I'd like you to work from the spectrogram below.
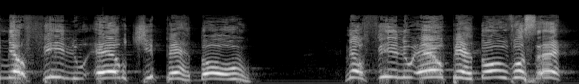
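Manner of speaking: loud, high, slow tearful plea; sobbing forgiveness. Retold or imitated. Father sobbing as he forgives his son. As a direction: weep the words out slowly. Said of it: "ele me dá um abraço soluçando".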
